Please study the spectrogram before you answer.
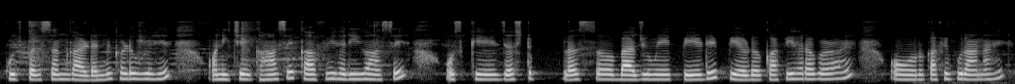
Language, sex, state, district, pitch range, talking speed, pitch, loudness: Hindi, female, Jharkhand, Sahebganj, 230-255 Hz, 175 wpm, 235 Hz, -18 LUFS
